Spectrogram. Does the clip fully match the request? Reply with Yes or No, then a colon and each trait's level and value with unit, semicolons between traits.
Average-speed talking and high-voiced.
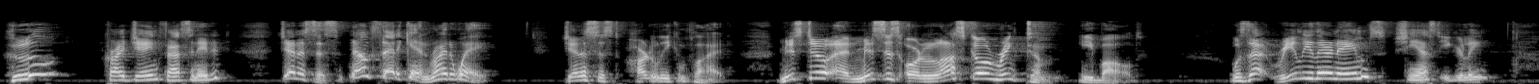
No: slow, 110 wpm; high, 200 Hz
